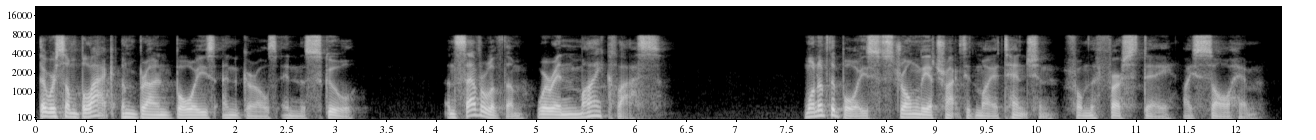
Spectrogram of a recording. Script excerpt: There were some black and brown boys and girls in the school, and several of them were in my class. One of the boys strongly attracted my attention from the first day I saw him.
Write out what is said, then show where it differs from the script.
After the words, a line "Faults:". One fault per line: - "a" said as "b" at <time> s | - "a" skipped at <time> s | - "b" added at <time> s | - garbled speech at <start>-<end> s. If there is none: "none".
There were some black and brown boys and girls in the school, and several of them were in my class. One of the boys strongly attracted my attention from the first day I saw him.
Faults:
none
